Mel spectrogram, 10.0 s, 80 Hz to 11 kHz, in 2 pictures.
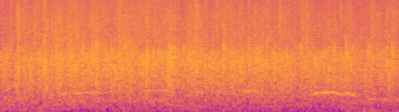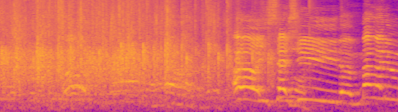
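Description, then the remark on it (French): Loud, sustained applause from a large audience welcoming a man called up after his number, 433, was drawn; a dense wash of clapping with faint voices mixed in; near the end, cheers and whoops rise over the clapping. “Oui monsieur, approchez-vous, on vous applaudit très fort.”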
